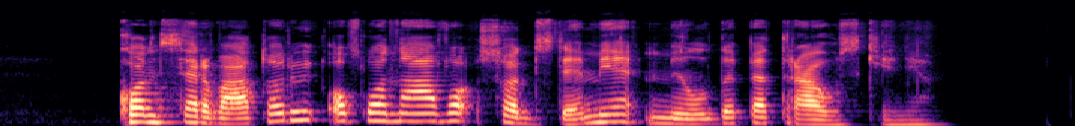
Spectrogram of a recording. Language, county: Lithuanian, Alytus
